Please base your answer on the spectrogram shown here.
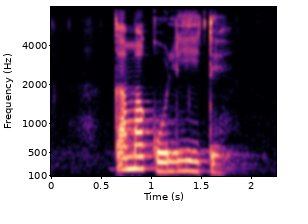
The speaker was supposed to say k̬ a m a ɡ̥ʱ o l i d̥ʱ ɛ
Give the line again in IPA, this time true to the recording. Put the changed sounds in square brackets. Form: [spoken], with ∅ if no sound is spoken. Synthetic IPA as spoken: k̬ a m a ɡ̥ʱ o l [iː] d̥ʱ ɛ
